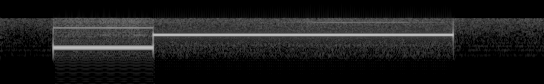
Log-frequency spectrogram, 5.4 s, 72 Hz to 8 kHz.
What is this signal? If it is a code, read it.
Two-tone page, heard as a one-second tone, then a three-second tone, about 550 then 1120 Hz. It is heard from 0.5 to 4.5 s.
